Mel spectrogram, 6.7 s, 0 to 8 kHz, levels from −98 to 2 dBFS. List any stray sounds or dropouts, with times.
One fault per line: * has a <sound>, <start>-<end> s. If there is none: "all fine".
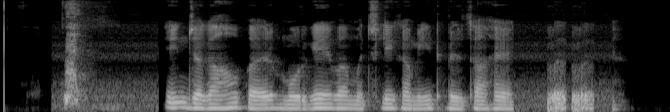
* has a bark, 0.6-1.2 s
* has a laugh, 5.5-6.0 s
